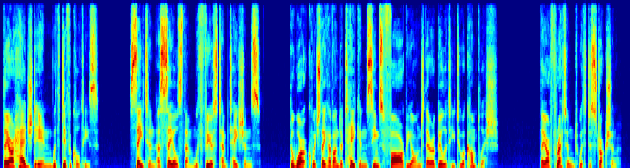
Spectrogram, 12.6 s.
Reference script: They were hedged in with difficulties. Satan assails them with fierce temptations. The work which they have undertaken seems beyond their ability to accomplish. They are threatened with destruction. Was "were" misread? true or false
true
